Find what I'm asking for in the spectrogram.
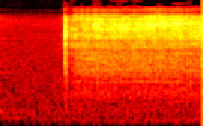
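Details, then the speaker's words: AE candlestick rotary dial telephone with the governor installed, during checkout: a brief, crisp, even ratcheting buzz as the dial returns. This shows the ratchet is working; a missing sound would mean a missing or misinstalled key or a bad spring. Normal dial ratchet. "if you hear that sound effect the ratcheting noise the ratchet that's working properly"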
